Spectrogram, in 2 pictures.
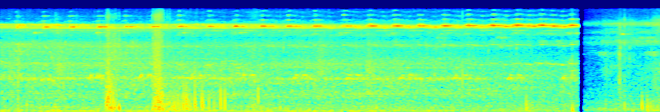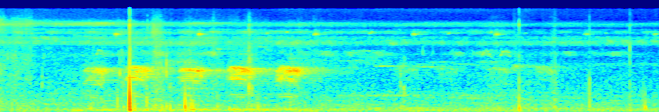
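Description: A steady, slightly pulsing high-pitched insect drone with scattered knocks and rustles, cut off abruptly about halfway through. A few seconds later a crow caws about six times in quick succession over a quiet outdoor background.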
